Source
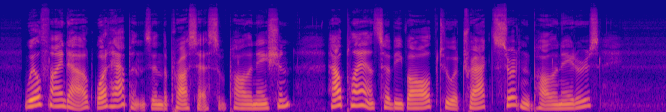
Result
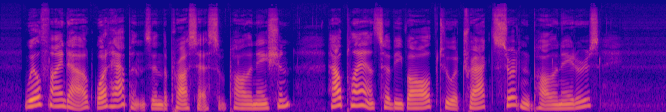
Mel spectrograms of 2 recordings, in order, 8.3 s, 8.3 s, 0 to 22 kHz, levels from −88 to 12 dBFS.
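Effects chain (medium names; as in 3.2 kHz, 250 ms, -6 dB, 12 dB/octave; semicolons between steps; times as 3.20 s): treble shelf 7.7 kHz +10.5 dB; trim -2 dB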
